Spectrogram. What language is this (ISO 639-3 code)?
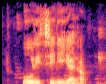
kab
